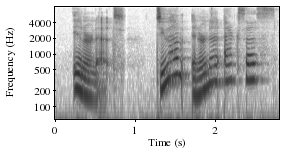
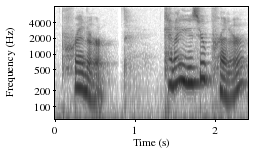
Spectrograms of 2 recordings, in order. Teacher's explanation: that t just drops out with native speakers after the um sound or n Sound in an unstressed syllable the reason for this is because sound are both made at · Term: Vanishing tea, vanishing T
